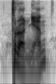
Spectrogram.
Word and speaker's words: Trondheim: Trondheim.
